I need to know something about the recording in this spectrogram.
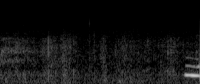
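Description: Faint rustling of tissue paper being unwrapped by hand, then a woman exclaims "Wow!" near the end.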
